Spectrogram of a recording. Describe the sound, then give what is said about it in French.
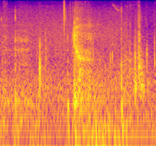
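Soft footsteps of a person walking, faint and quiet. A few irregular steps fall at uneven intervals, with a slightly firmer step near the middle and no voices. “Parce que là, moi, je marche, je fais de l'activité physique.”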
